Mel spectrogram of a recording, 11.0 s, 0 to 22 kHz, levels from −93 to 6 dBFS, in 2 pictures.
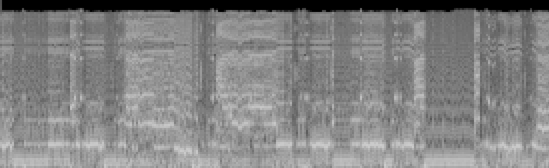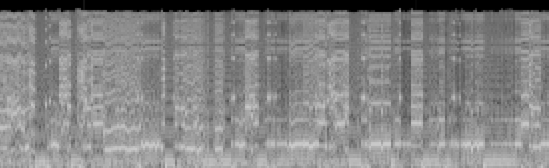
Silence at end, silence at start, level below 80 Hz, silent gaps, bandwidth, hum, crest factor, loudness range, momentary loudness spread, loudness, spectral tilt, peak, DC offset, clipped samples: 0 s; 0 s; -32 dBFS; none; 17.5 kHz; none; 14 dB; 1 LU; 5 LU; -13 LUFS; -2.5 dB/octave; 0 dBFS; under 0.1%; under 0.1%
